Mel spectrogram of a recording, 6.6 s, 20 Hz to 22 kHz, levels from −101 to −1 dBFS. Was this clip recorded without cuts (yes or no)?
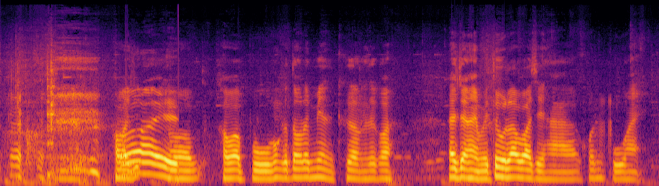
no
